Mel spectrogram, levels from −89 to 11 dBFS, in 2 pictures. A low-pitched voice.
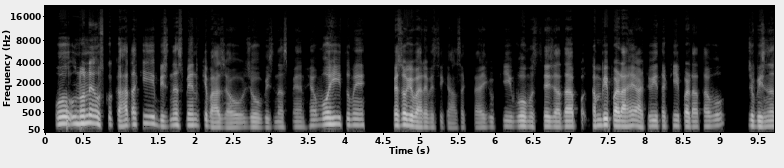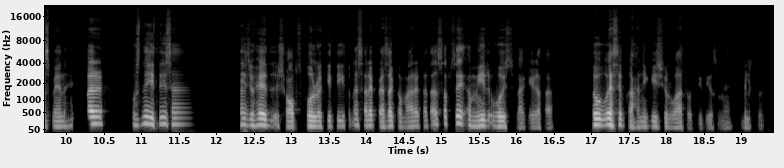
Yes: low, 130 Hz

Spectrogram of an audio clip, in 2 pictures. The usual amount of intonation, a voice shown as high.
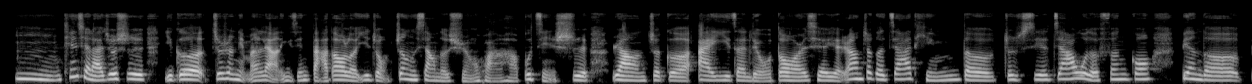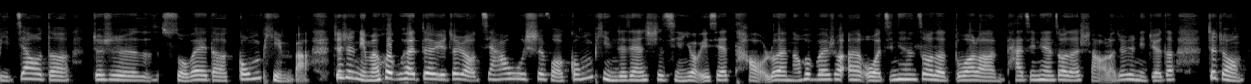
Yes: average, 3.9 semitones; high, 210 Hz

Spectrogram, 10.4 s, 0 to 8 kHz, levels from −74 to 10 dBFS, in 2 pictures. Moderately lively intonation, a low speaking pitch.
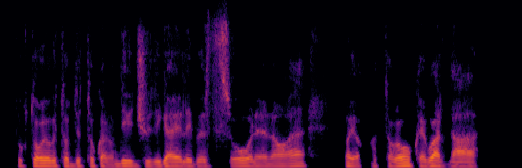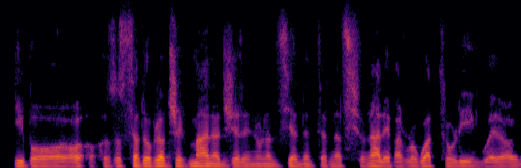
No: narrow, 1.8 semitones; low, 110 Hz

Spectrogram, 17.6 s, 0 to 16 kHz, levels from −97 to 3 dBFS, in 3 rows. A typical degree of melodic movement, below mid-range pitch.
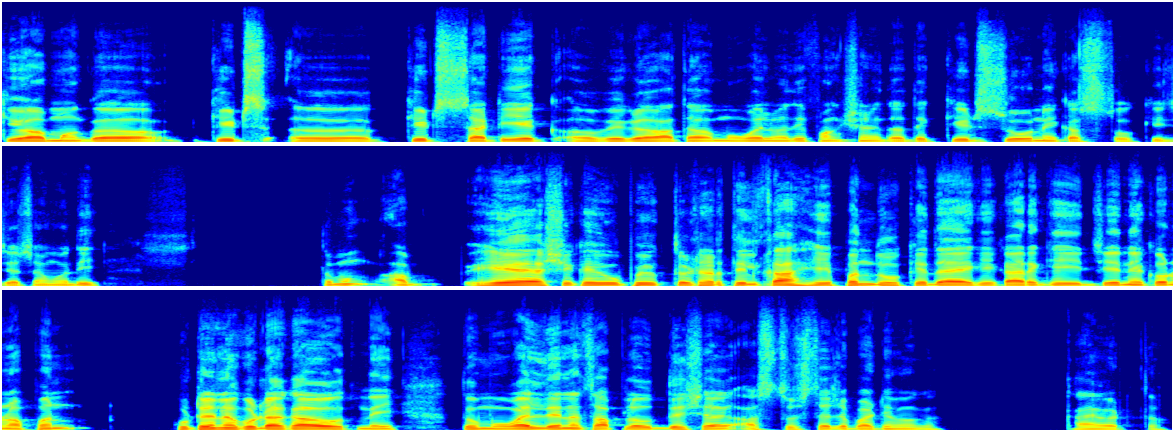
Yes: average, 3.2 semitones; low, 115 Hz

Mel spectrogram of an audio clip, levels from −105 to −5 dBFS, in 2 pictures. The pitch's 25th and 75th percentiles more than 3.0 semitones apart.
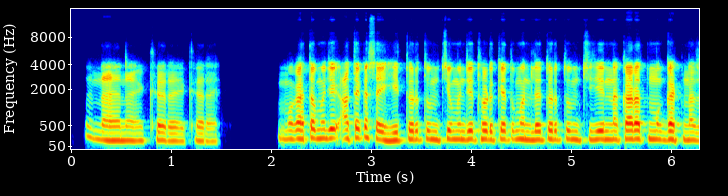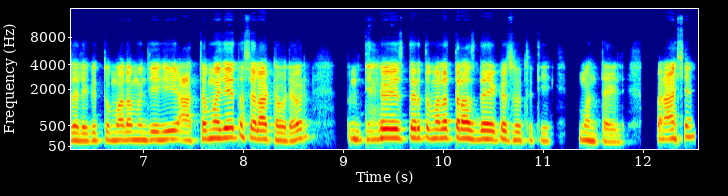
No: narrow, 2.5 semitones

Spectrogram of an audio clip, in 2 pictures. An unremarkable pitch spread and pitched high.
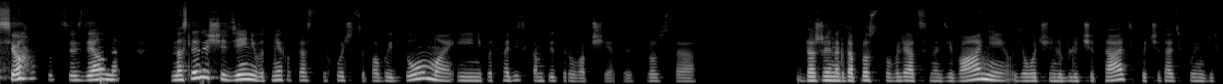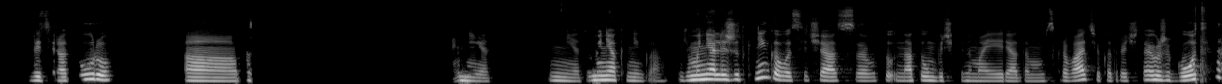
No: average, 3.5 semitones; medium, 180 Hz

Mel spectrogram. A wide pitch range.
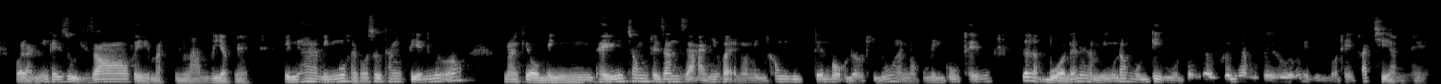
No: average, 4.3 semitones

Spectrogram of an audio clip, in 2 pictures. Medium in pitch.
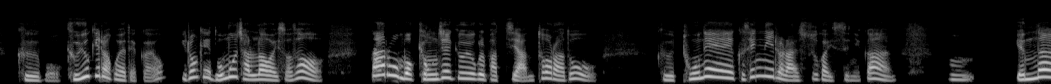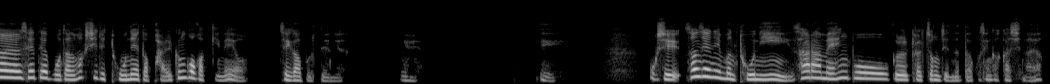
No: high, 235 Hz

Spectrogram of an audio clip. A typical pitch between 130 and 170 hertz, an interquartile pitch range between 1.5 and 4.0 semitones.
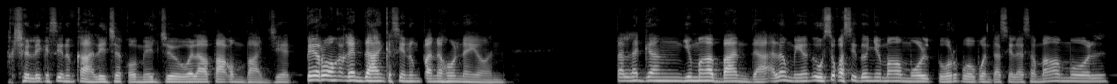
No: medium, 140 Hz; average, 5.2 semitones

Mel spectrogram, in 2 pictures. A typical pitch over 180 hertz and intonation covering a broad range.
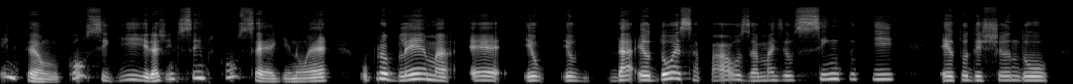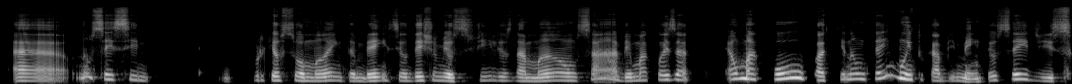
Yes: high, 190 Hz; wide, 6.0 semitones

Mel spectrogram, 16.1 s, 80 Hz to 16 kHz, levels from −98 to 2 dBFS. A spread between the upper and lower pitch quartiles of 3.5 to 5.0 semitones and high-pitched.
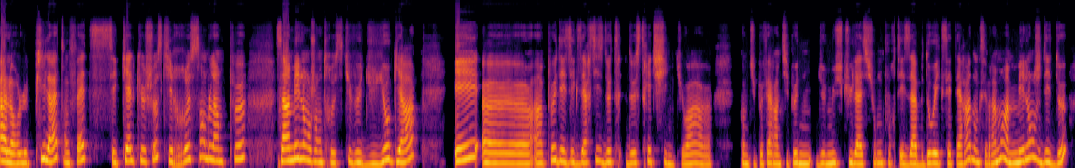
Yes: average, 3.8 semitones; high, 215 Hz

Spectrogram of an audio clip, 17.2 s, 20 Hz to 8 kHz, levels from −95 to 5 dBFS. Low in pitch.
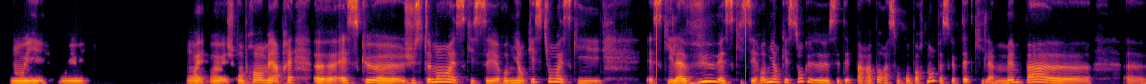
No: high, 195 Hz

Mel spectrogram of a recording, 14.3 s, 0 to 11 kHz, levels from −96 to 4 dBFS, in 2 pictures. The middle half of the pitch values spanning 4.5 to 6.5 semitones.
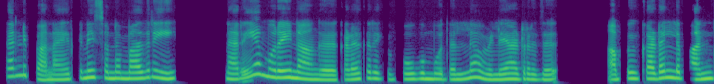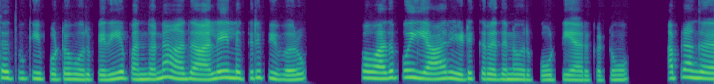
No: average, 3.7 semitones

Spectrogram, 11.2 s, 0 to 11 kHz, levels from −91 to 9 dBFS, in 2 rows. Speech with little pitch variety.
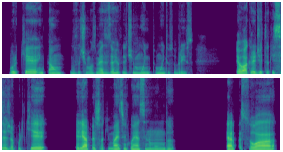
Yes: narrow, 1.9 semitones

